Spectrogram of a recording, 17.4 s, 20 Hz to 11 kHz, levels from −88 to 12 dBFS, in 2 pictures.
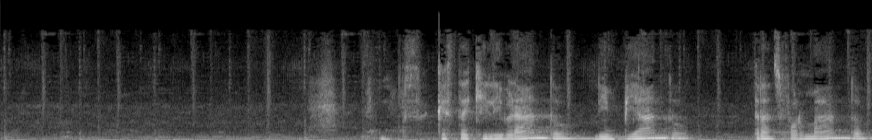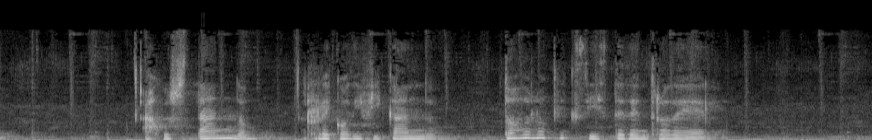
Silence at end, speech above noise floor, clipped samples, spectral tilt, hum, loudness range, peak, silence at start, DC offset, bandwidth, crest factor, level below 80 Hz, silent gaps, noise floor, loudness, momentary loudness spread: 0 s; 24 dB; under 0.1%; -6.5 dB/octave; none; 11 LU; 0 dBFS; 0 s; under 0.1%; 8.8 kHz; 20 dB; -40 dBFS; none; -40 dBFS; -18 LUFS; 25 LU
